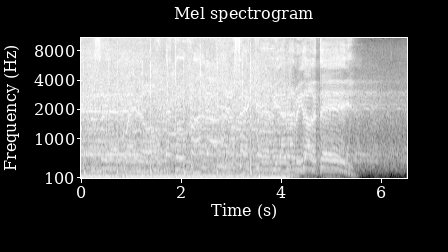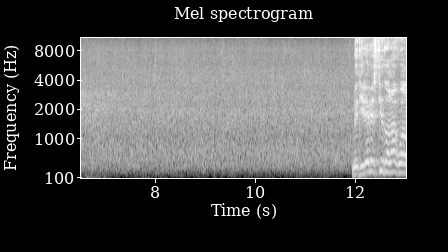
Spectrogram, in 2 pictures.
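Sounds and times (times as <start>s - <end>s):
running water rushing: 0.0s - 13.0s.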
